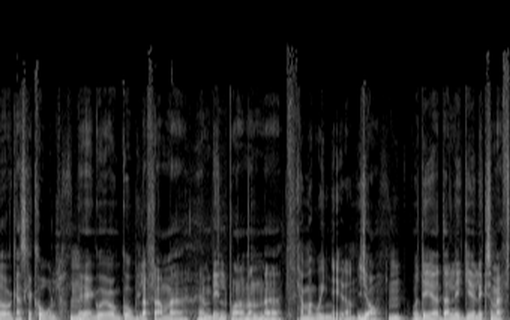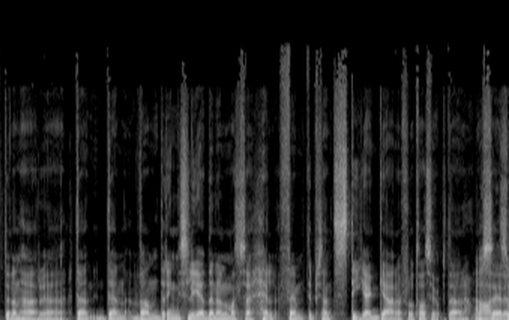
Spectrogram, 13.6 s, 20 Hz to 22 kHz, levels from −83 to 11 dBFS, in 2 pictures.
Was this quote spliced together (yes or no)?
yes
